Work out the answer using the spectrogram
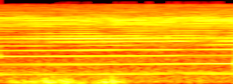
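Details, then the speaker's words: Diamond C trailer hydraulic dovetail, electric pump lowering the dovetail. The dove first rises a few inches past level, then descends. A steady pump whine changes pitch under load as it lowers; the pump is operating normally. "so you can see pressing down the dove comes up first it's going to go just there past level a few inches and then it starts its descent"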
